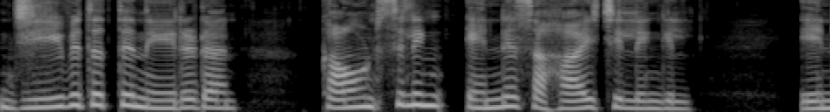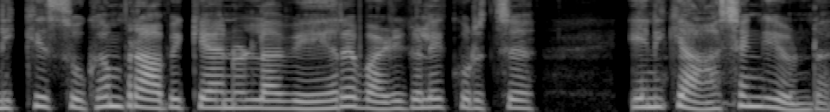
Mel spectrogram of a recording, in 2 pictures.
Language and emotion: Malayalam, fearful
